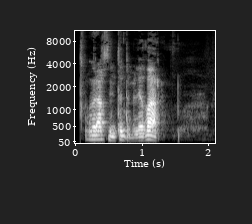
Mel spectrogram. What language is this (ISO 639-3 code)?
kab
